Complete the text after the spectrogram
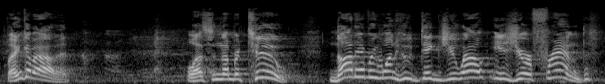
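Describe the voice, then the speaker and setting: Male pastor, humorous sermon, animated, bright tone. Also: extremely high pitch, measured pace.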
